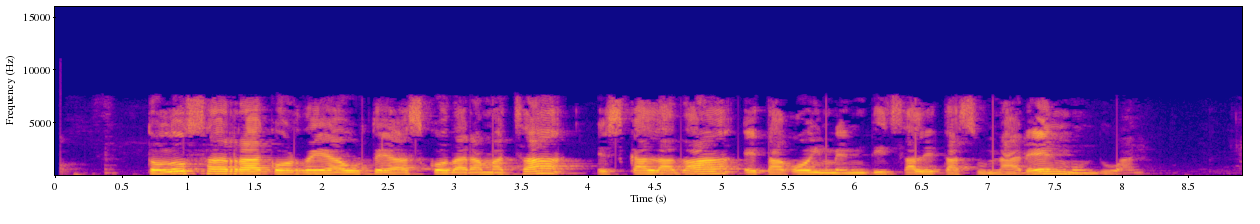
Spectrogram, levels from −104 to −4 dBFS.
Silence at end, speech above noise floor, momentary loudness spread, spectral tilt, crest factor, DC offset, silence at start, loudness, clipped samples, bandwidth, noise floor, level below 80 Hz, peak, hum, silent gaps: 0.75 s; 49 dB; 11 LU; -5 dB/octave; 18 dB; under 0.1%; 0.7 s; -20 LUFS; under 0.1%; 7.8 kHz; -69 dBFS; -58 dBFS; -2 dBFS; none; none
